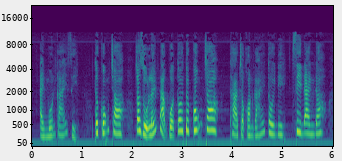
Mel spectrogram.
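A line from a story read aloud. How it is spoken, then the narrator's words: Frantic wailing. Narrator (Vietnamese): Thẩm Thất khóc thét điên cuồng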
